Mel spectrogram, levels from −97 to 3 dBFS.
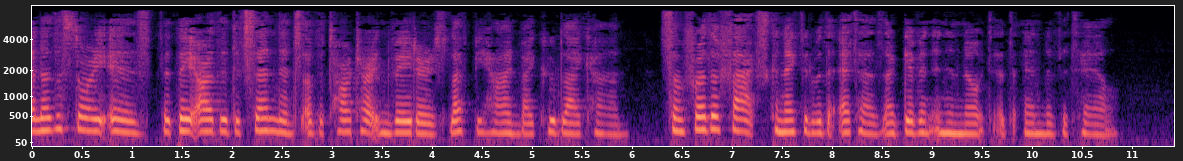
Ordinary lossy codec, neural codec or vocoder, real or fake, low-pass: MP3, 32 kbps; none; real; 7.2 kHz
